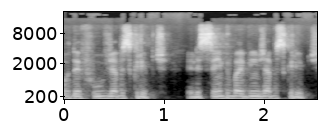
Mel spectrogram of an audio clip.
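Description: The speaker has a plain, everyday voice and moves at a fairly quick pace. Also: man. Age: 20s. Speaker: software developer. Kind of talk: casual tech podcast discussion.

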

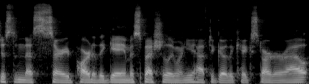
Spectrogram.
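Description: The man has a fairly low pitch and talks at a very fast pace. His intonation is monotone and flat. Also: very clean recording, silent background. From US South. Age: 30s. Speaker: podcast host. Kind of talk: interview.

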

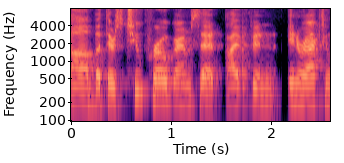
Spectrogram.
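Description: Against a quiet background, a woman with an American accent speaks at a fairly quick pace in a normal speaking voice, medium in pitch, with fairly even intonation. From Massachusetts (Lawrence). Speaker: rowing coach and para program director. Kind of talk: interview.

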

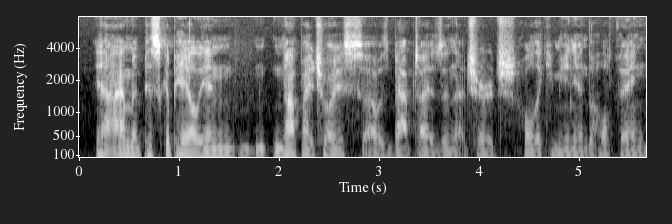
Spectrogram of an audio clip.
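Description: A somewhat breathy man's voice, fairly low in pitch, with ordinary pitch variation and a moderate pace. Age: 50s. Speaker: podcast co-host. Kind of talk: casual chat.

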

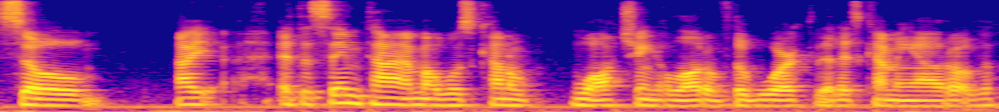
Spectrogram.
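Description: A man at medium pitch with fairly even intonation, plus audible room echo. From Italy. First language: Italian. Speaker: sound designer. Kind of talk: casual interview.

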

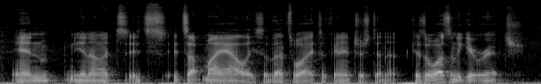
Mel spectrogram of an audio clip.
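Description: In a Canadian accent, the speaker moves at a fairly quick pace with hardly any pauses, vocal fry and ordinary pitch variation. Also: man, very deep, low pitch for a man. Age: 40s. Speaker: sports author. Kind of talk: interview. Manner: conversational storytelling.

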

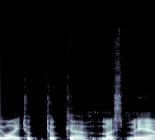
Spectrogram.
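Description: A man with an Australian accent speaks at a fairly low pitch, his voice dry and close with no echo against a quiet background. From Australia, Sydney. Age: 50s. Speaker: airline pilot. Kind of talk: interview.

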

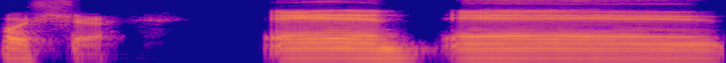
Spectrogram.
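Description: A man with a Brazilian accent. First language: Portuguese. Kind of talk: interview. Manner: halting.

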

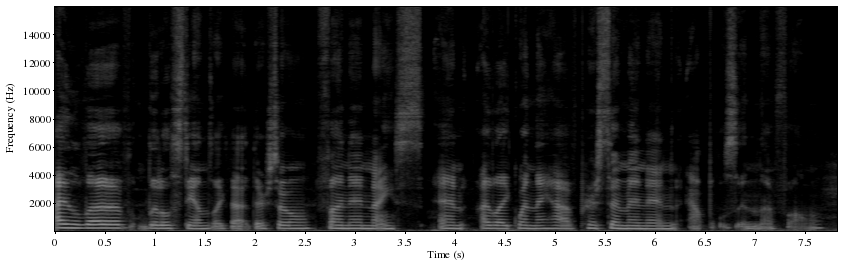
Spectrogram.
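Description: Speaking in an American accent at a fairly slow pace with hardly any pauses, the voice comes through a very clean recording with a silent background. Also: woman. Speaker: podcast co-host. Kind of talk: casual chat.

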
